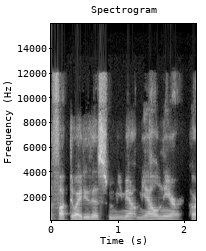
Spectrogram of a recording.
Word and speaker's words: Mjölnir: So the new album is Mjölnir. Is that how you pronounce it? Mjölnir. Yes. Mjölnir.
